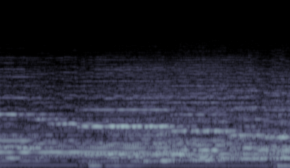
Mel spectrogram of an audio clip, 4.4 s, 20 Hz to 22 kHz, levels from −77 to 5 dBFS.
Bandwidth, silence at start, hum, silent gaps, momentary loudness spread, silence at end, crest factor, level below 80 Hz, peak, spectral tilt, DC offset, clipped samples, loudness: 17.5 kHz; 0 s; none; none; 5 LU; 0 s; 14 dB; -62 dBFS; -14 dBFS; -6 dB/octave; under 0.1%; under 0.1%; -28 LUFS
